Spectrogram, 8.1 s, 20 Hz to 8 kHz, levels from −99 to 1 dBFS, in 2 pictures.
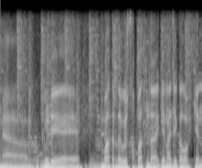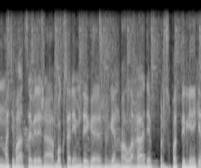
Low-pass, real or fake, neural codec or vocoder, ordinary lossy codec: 7.2 kHz; real; none; none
